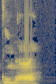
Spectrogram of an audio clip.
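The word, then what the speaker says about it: goomah: The first book you mentioned, though, when we first talked was Kamar. Am I pronouncing that right? – Yeah, actually you are, but since I'm from New York, we say it like Tony Soprano would in Guma, which is where we actually got the title for it.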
